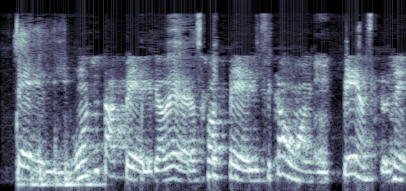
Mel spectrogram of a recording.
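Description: Music can be heard behind the voice. The woman talks somewhat slowly. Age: 40s. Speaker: sex coach. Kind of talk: casual chat. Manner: animated.

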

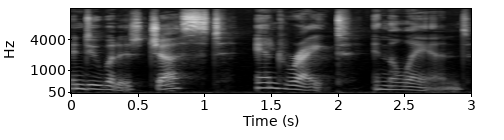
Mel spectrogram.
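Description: In a very clean recording over a silent background, this is an unremarkable speaking voice with ordinary pitch variation. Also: woman. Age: 30s. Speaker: podcast co-host and seminary student. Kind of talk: casual Bible study chat.

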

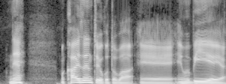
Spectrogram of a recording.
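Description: Recorded very cleanly with a silent background, a man talks at a fairly quick pace in a dry, close sound with no echo. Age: 30s. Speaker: actor and podcast host living in Australia. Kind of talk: casual solo podcast monologue.

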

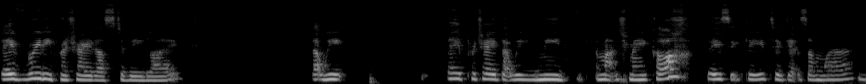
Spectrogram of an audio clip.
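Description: With long, frequent pauses, a somewhat breathy woman with a fairly high pitch speaks at a moderate pace in a monotone, flat intonation. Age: 20s. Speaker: podcast co-host. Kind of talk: casual chat.

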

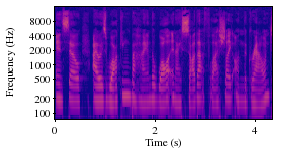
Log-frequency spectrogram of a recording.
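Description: Speaking with a normal speaking voice at a moderate pace, a woman with an American accent talks at a medium pitch. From Utah. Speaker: podcast host. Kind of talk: casual chat.

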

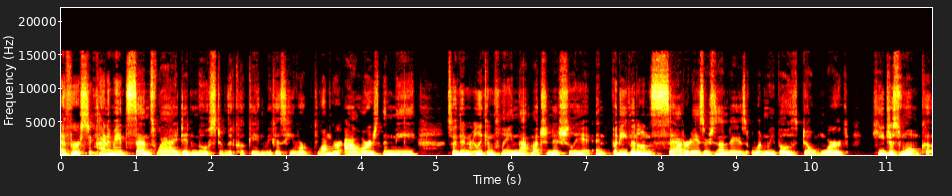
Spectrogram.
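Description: A woman speaks at a fairly quick pace in an animated tone. Her pitch swings very widely. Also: medium pitch for a woman. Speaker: podcast co-host. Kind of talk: casual chat podcast banter. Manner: loud, naturally on an eight; animated, profane.

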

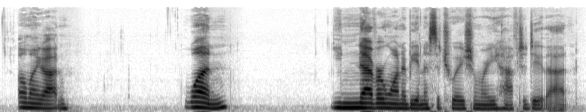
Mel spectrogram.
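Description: A woman with an American accent talks at a fairly quick pace, with long, frequent pauses. Her pitch is very deep and low, with ordinary variation. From US Southwest (southern California and Arizona). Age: 30s. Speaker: podcast co-host. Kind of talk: casual chat.

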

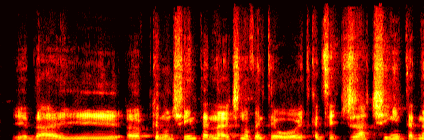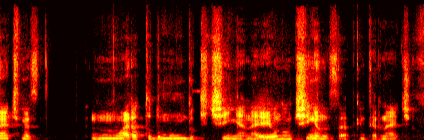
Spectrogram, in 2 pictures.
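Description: This man, with an unremarkable speaking voice, keeps a medium pitch, a moderate pace and ordinary pitch variation. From Brazil, Rio Grande do Sul (Rio Grande). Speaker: professor of classics. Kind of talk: interview.

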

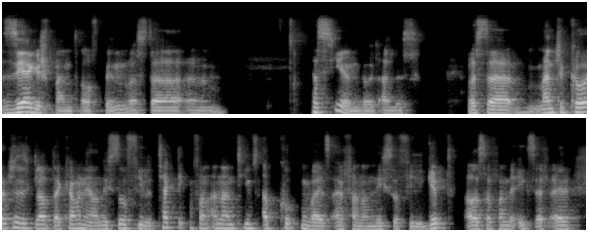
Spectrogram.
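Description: A man with an ordinary speaking voice, medium pitch, ordinary pitch variation and a moderate pace, in a very clean recording with a silent background. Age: 20s. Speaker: American football kicker. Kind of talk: casual interview.

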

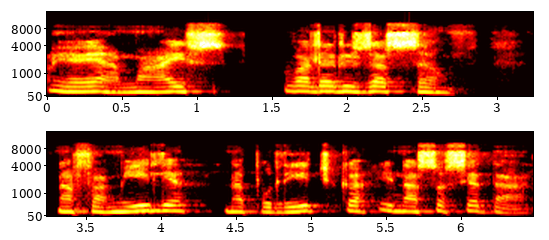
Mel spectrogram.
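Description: Very slow and very even in loudness, a woman speaks with a dark, mellow, somewhat breathy tone. Her pitch is fairly low and her intonation fairly even. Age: 70s. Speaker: retired farmer and community volunteer. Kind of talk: personal testimony.

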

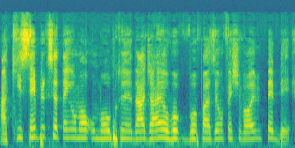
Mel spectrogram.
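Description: A man speaks with a high pitch. The recording is very clean with a silent background, and the sound is dry and close with no echo. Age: 20s. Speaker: singer. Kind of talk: casual chat.

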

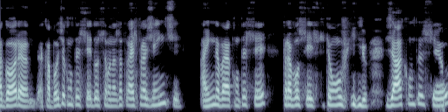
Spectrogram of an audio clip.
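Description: Dry, close sound with no echo, with a woman in a normal speaking voice at medium pitch and a moderate pace. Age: 20s. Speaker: actress and podcast co-host. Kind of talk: casual chat.

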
